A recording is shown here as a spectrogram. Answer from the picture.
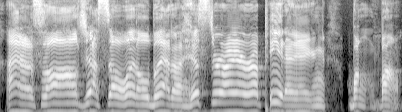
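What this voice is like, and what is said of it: Singer impression, sung line. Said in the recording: “if I could do Shirley Bassey, she goes ... Forgive my impression”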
